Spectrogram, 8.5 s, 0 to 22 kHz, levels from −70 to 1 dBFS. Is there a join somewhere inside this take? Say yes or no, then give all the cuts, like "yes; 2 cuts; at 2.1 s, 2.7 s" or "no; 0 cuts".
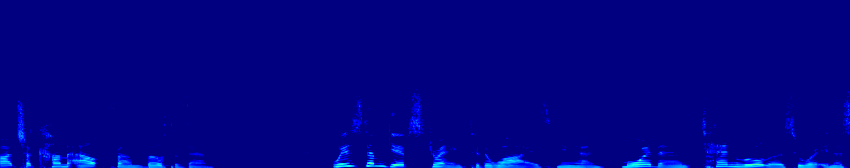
no; 0 cuts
